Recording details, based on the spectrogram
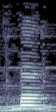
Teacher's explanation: the first tone is high and light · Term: 1st tone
